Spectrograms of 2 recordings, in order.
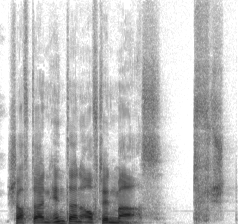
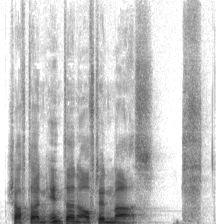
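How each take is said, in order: No difference in how they are said.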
